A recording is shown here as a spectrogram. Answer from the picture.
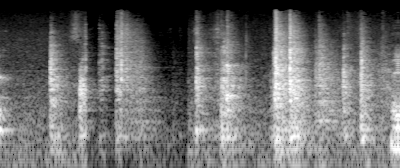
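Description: Coil burner element and its metal drip bowl being seated back into a Frigidaire electric stove's burner well, with the element's prongs pushed into their receptacle: several light metal clicks and clanks with short pauses between them.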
